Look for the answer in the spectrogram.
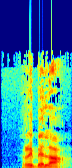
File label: "rebela", dialettu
